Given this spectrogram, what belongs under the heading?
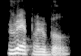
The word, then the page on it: reparable: Indian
